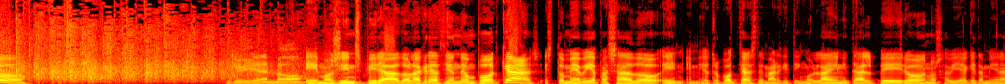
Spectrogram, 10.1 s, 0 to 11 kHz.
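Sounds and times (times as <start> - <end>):
crowd applauding: 0.0 - 3.8
speech: 0.1 - 0.4, 2.3 - 10.0.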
